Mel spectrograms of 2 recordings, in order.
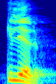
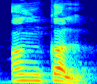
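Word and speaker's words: uncle: एन सी एल ई तो ंकल नहीं पढ़ेंगे दोस्तों इसे क्या पढ़ा जाएगा अंकल क्या पढ़ा जाएगा दोस्तों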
